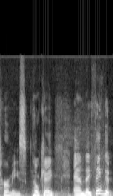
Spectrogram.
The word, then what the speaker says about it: Hermes: This is from mythology, and it's pronounced Hermes, okay?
